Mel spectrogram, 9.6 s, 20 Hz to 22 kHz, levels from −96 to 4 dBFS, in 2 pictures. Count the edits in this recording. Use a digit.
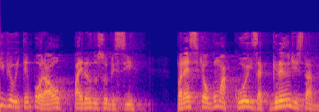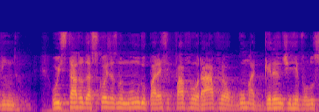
0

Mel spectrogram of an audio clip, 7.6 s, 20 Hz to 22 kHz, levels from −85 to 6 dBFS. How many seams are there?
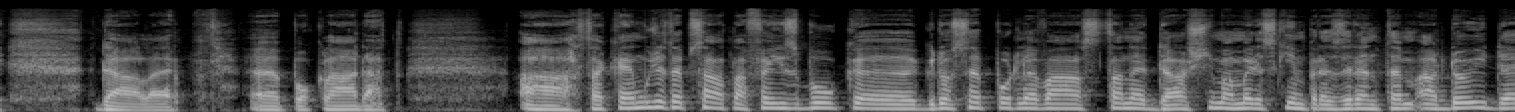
0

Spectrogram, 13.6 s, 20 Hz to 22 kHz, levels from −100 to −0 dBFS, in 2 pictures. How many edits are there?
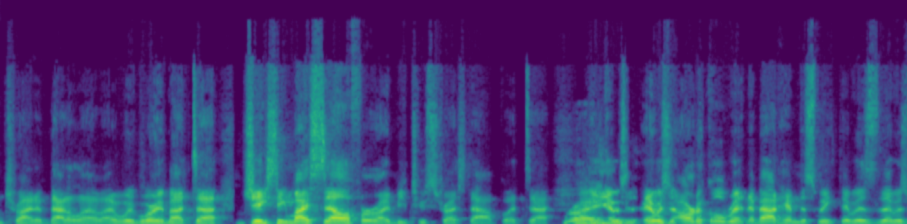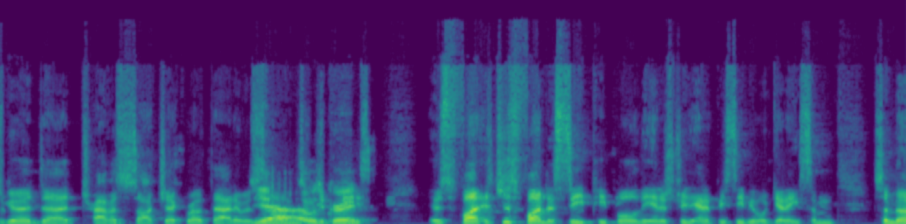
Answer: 3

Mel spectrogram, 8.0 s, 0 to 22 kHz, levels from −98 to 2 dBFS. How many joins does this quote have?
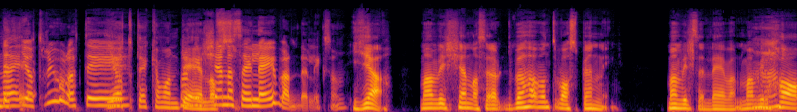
2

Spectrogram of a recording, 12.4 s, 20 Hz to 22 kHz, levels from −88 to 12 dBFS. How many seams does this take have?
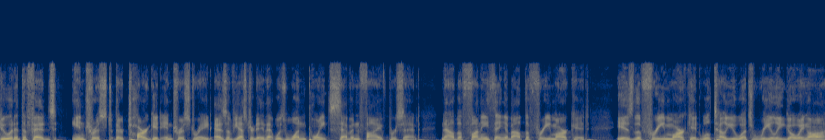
1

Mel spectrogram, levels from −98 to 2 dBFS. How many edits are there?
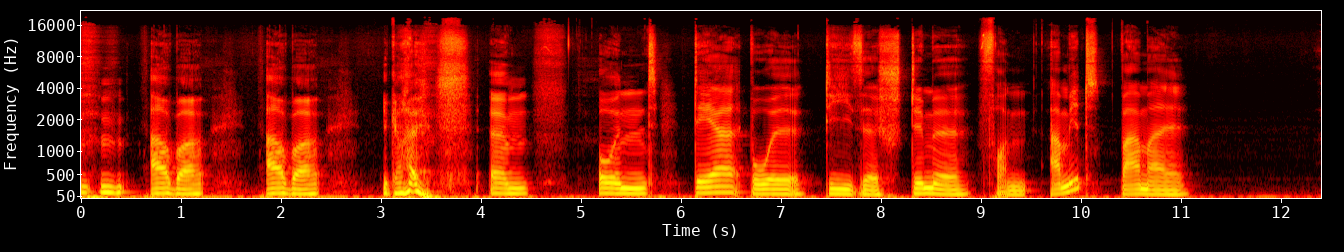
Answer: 5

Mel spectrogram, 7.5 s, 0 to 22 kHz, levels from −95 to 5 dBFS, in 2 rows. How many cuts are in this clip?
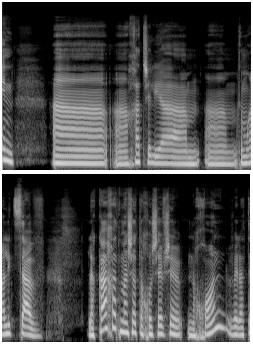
3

